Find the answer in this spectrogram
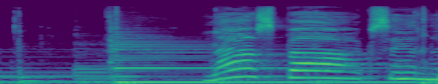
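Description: Two steel-string acoustic guitars playing a folk song together. A woman's voice starts singing about a second in, sliding up into a held note.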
